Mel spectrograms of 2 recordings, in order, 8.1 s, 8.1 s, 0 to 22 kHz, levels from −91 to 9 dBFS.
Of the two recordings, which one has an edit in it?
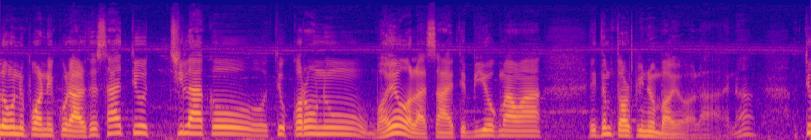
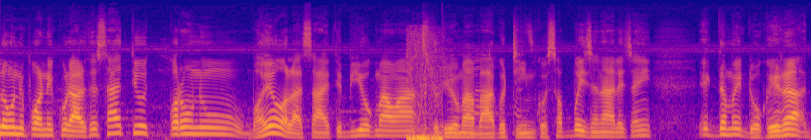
second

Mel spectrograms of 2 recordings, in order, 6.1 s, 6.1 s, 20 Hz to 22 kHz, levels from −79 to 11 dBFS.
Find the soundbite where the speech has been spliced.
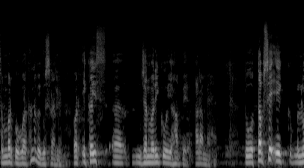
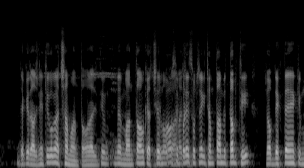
second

